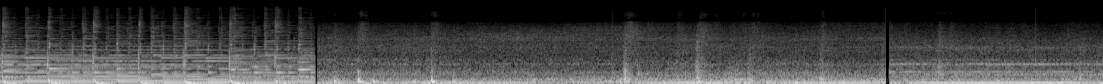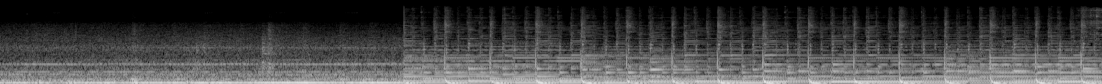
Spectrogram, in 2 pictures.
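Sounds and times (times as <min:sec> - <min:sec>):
train wheels clicking on rails: 0:03.2 - 0:08.4
train coaches rumbling: 0:03.2 - 0:14.7.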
